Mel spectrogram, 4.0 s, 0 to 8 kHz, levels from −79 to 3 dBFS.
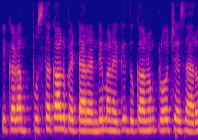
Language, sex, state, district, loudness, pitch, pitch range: Telugu, female, Telangana, Hyderabad, -17 LUFS, 220 Hz, 210-230 Hz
